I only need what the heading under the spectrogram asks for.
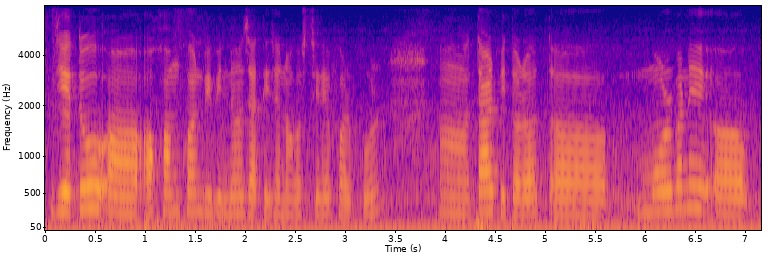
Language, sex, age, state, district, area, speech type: Assamese, female, 18-30, Assam, Nalbari, rural, spontaneous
